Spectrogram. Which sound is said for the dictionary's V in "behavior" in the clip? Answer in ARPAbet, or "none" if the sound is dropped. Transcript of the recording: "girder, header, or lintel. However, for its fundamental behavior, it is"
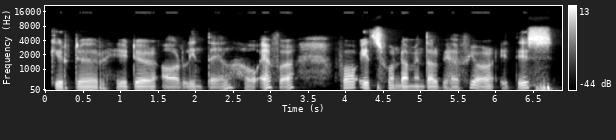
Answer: F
